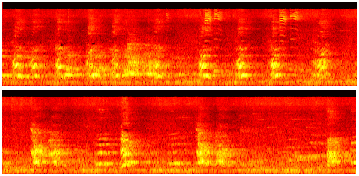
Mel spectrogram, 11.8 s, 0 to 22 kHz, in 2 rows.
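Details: A single long-coated Chihuahua awaiting adoption, recorded 6/2/2015, barks repeatedly in quick, sharp yaps, sometimes doubled, with short pauses between bursts against a constant low room hum.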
